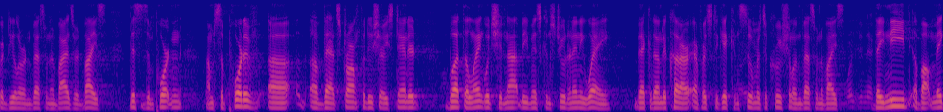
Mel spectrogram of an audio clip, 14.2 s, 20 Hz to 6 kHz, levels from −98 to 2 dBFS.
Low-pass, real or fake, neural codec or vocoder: 5.4 kHz; real; none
